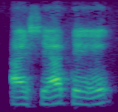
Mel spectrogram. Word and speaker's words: Asategui: Mi apellido se escribe Asategui. Asategui. Bueno, UI o GI, como se quiera, ¿no? En euskera, de acuerdo a las normas gramaticales de euskera actual, sería sin la I.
